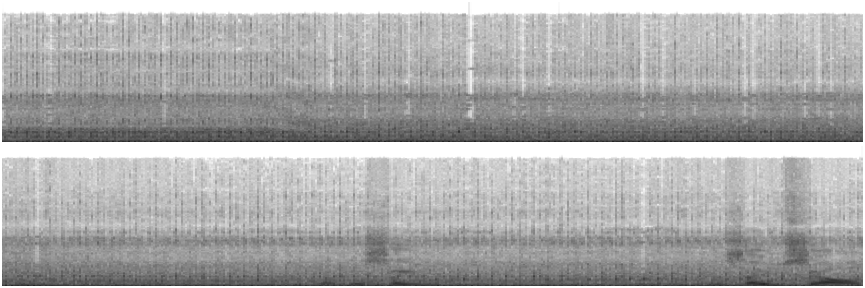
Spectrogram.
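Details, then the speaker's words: Farmall tractor after exhaust modification (cut-down pipe reworked): deep, steady low exhaust thrum settling to an even, unhurried idle beat; full solid note, original deep sound restored and sounds bigger. "as previously it's a nice deep sound and i think foreign it sounds much bigger"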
